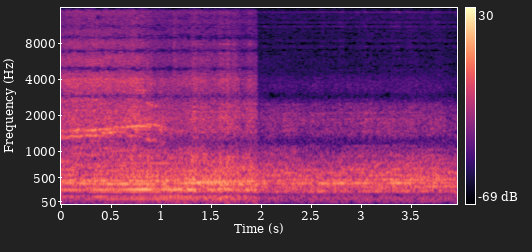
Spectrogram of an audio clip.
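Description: Race cars roaring on the Daytona 500 track after a crash, a car sliding across the surface; loud, dense engine noise with tire scrub fills the first half, then drops to a steadier lower rumble.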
